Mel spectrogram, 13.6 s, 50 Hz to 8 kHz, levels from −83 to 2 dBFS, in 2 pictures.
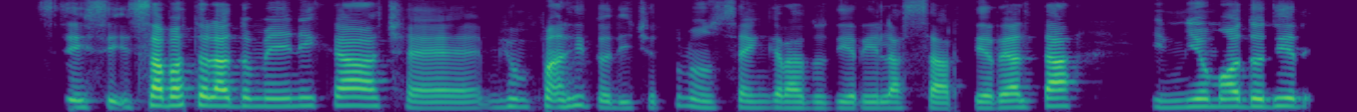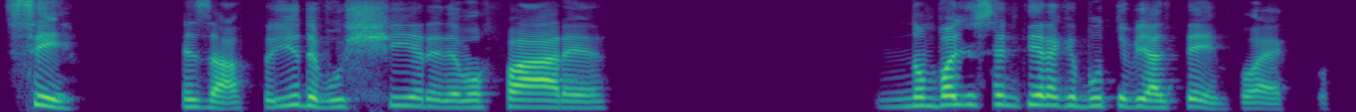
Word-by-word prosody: Sì, 365 -2 -7
sì, 365 - -7
il - - -12
sabato 230 +1 +5
e - - +4
la 215 0 +8
domenica, 215 +1 0
c'è 160 -6 -6
mio 195 +3 -9
m 190 - -15
marito 185 -1 -2
dice: 160 0 -14
"Tu 225 - -20
non 185 -5 -8
sei 165 +1 -7
in - - -14
grado 160 -2 -4
di 160 0 -6
rilassarti," 155 0 -5
in 160 - -2
realtà 180 +5 +2 0.3
il 180 -2 -14
mio 195 +3 -2
modo 200 +1 +2
di 210 +1 -2
ri 205 - -17 0.2
sì, - - +2 0.5
esatto, 180 -4 -1
io 220 +7 -2
devo 220 -6 +1
uscire, 210 +1 -1
devo 175 0 -2
fare 180 -2 +4 1.4
Non 200 +4 -2
voglio 245 +2 +5
sentire 245 -1 +2
che 225 0 -1
butti 215 +1 -2
via 200 -2 +3
il 175 0 -2
tempo, 155 -6 -3
ecco. 140 -3 -8
195 Hz, 185 wpm, -23 LUFS, 165-220 Hz, 1.4 s, la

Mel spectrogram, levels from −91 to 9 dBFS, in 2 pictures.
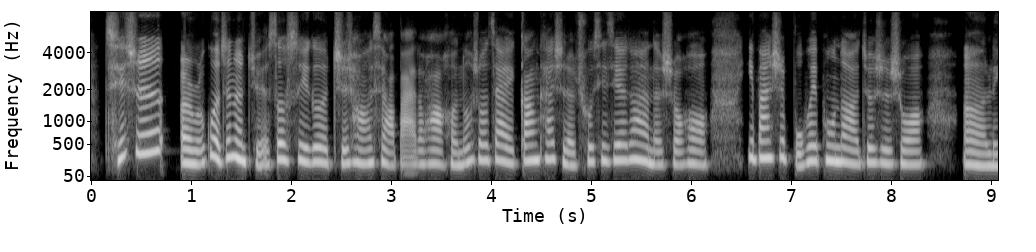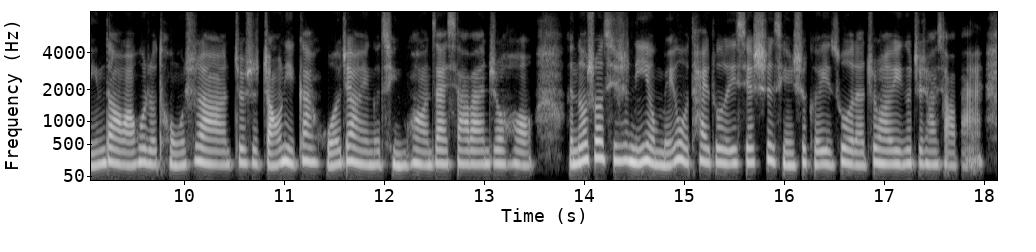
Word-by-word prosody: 其 270 +3 +2
实， 360 +3 +4
呃， 210 - +6
如 200 0 +3
果 280 +4 +4
真 290 +5 +2
的 270 -4 +8
角 195 -5 -3
色 255 +6 +3
是 245 0 -1
一 - - +3
个 220 -1 +2
职 205 0 -2
场 210 -1 0
小 210 -4 -2
白 - - -2
的 195 - -5
话， 200 0 0
很 185 -1 -4
多 220 +6 -1
时 255 - -2
候 245 - +1
在 235 -4 0
刚 240 +4 +2
开 260 0 -1
始 255 -5 -5
的 180 - -1
初 225 +6 -4
期 235 +1 -3
阶 245 +1 0
段 250 -3 +3
的 190 -1 -3
时 190 0 -5
候， 190 0 -3 0.4
一 285 - +1
般 280 +1 +4
是 280 0 -1
不 170 -9 -5
会 235 +2 +2
碰 235 0 +3
到， 210 -3 +2
就 215 +2 -2
是 205 -2 -2
说， 195 -1 -2 0.4
呃， 185 -3 +1
领 175 +4 0
导 215 -3 +2
啊、 180 -1 0
或 220 +2 0
者 195 -2 -1
同 185 -3 -4
事 210 +5 -4
啊， 195 -3 +1
就 205 +2 -4
是 205 0 -3
找 185 +1 0
你 225 -4 +4
干 225 0 0
活， 185 -3 -3
这 235 - +1
样 215 -3 +2
一 190 - -4
个 190 - -3
情 185 -2 -2
况， 190 -1 -1
在 200 0 0
下 200 0 -3
班 195 0 -1
之 200 0 -2
后。 195 -1 -5 0.3
很 195 - +2
多 230 +4 +5
时 270 - +2
候， 280 - +6
其 250 -2 -2
实 240 - +1
你 220 0 +5
也 235 -4 +4
没 180 -1 -1
有 240 +1 +1
太 230 +1 -2
多 215 0 -2
的 200 - -1
一 205 - -1
些 215 +1 -2
事 235 +2 0
情 195 -4 -2
是 210 +4 -3
可 195 -2 -4
以 195 -1 -1
做 200 +2 -2
的， 180 -1 -4
作 210 +3 -1
为 195 0 -1
一 195 - -2
个 200 - -2
职 200 0 -6
场 190 -1 -4
小 190 -2 -7
白。 185 - -10
205 Hz, 330 characters per minute, -20 LUFS, 195-235 Hz, 0.4 s, 的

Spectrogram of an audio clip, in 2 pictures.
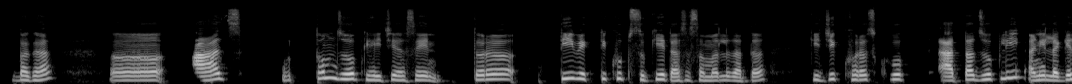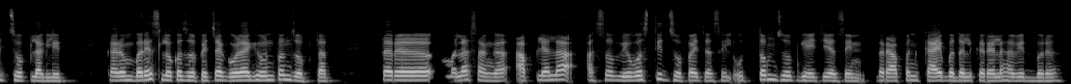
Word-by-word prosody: बघा. 200 +2 +1 0.7
अ, - - -3 0.8
आज 240 +7 +4 0.4
उत्तम 290 +1 -2
झोप 245 -1 +4
घ्यायची 205 0 -1
असेल, 195 -4 -1 0.4
तर 215 +1 +3
अ, 235 0 +3 0.5
ती 270 +1 +4
व्यक्ती 260 0 0
खूप 270 -3 -4
सुखी 210 +2 -2
आहेत 230 -5 +3
असं 175 +3 0
समजलं 180 +3 -2
जातं, 175 +1 -1 0.5
की 215 -3 -3
जी 245 - 0
खरंच 220 0 -1
खूप 230 0 -1 0.4
आता 220 +4 +4
झोपली 235 +8 0
आणि 200 +2 +2
लगेच 190 +5 +2
झोप 185 -3 -2
लागलीत, 165 -1 0 0.5
कारण 190 0 +2
बरेच 205 +5 +4
लोकं 200 -1 +2
झोपेच्या 185 0 +1
गोळ्या 185 +2 +5
घेऊन 200 0 +1
पण 220 +1 0
झोपतात. 165 -3 -2 0.5
तर 200 -1 +4
अ, 200 0 +6 0.2
मला 195 +4 0
सांगा. 180 -4 -2
आपल्याला 200 +3 +1 0.2
असं 185 +2 -4
व्यवस्थित 200 +6 -1
झोपायचं 180 -2 -1
असेल, 175 +1 -8
उत्तम 215 +9 -2
झोप 200 -3 -2
घ्यायची 175 -1 -2
असेल. 165 -1 -2 0.2
तर 185 -1 -1
आपण 175 +3 -1
काय 180 0 +4
बदल 175 -1 0
करायला 170 0 0
हवेत 170 -2 -3
बरं? 165 0 -1
195 Hz, 155 wpm, -24 LUFS, 180-215 Hz, 0.8 s, अ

